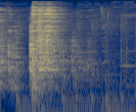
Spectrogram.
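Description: A knife being picked up from cutlery, giving one sharp metallic clink followed by faint rattling, close by and with no talking.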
